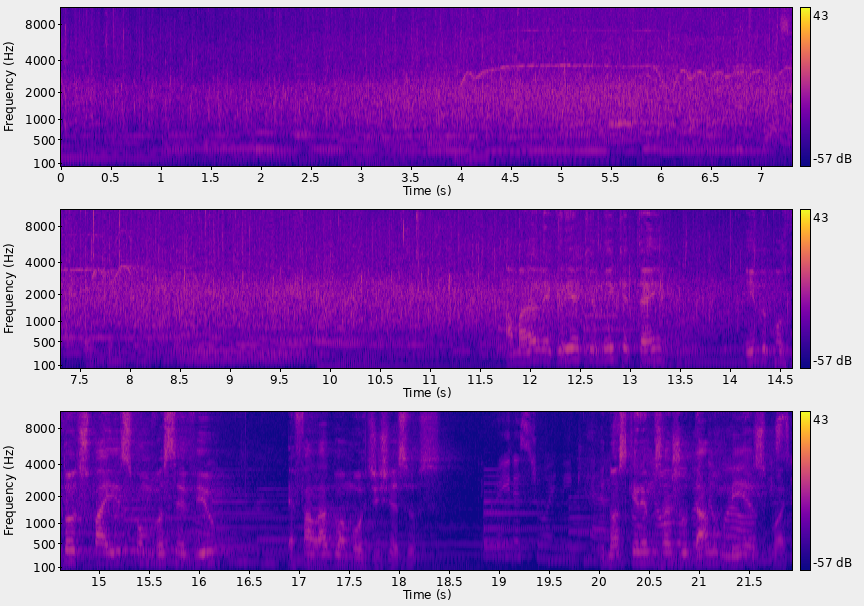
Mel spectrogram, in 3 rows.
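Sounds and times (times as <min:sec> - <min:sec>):
church congregation applauding during a service: 0:00.0 - 0:15.8
speech: 0:11.8 - 0:13.6, 0:14.2 - 0:16.3, 0:16.9 - 0:18.4, 0:20.1 - 0:21.9.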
